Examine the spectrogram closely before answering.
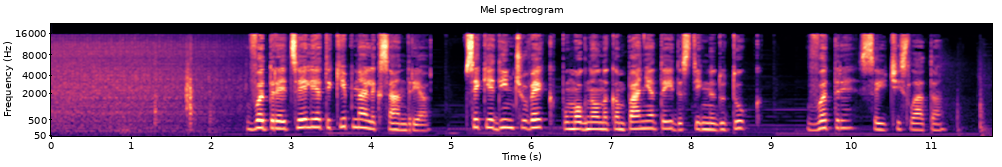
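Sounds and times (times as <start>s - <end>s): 
car stopping: 0.0s - 2.6s
speech: 2.4s - 8.8s, 9.5s - 11.3s.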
